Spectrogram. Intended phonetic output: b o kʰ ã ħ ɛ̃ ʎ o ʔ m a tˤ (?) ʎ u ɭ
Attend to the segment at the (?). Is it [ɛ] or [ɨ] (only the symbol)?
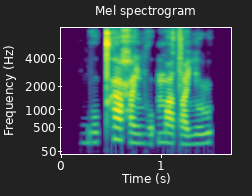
ɛ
